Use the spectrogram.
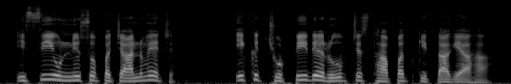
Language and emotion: Dogri, neutral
